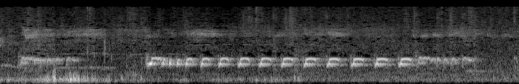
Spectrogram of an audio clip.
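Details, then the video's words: Village zebra doves calling in a lively chorus: a long run of quick, even, rattling coo notes, about a dozen beats over three seconds, after a shorter trilled phrase, with a faint higher bird note above. "Merbok kampung bunyi ramai"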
